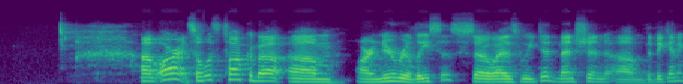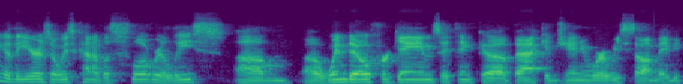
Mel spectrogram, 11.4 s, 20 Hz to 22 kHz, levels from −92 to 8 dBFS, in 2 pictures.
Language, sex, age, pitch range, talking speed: English, male, 20-39, 110-135 Hz, 225 wpm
